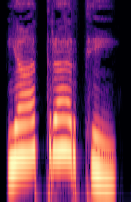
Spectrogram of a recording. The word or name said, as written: ಯಾತ್ರಾರ್ಥಿ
